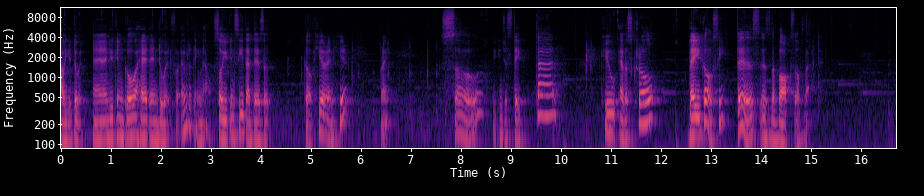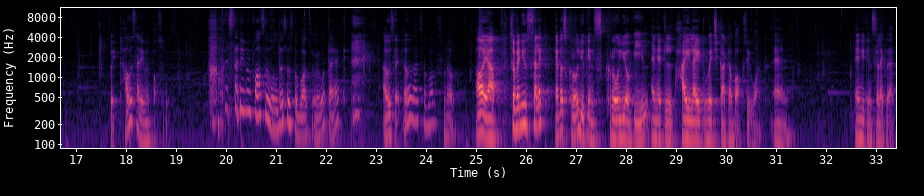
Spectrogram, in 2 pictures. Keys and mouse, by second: 5.2 middle click, 5.9-6.2 shift+middle drag, 6.9 middle click, 7.4 shift+middle drag, 8.4 click, 10.4 q, 13.7-16.5 middle drag, 17.6 middle click, 19.9 click, 20.8 click, 21.5 click, 22.7 q, 32.4-33.0 middle drag, 33.3 shift+middle click.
